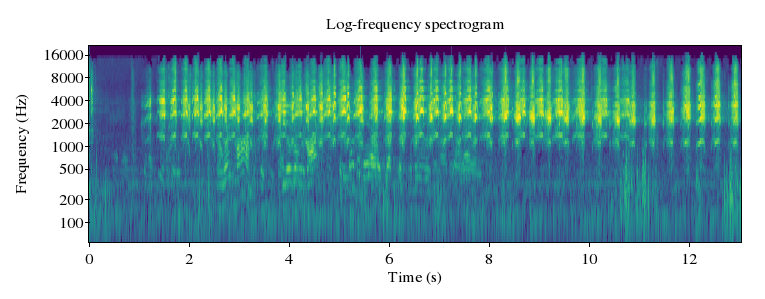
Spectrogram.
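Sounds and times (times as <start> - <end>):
falcon harsh cries: 1.0 - 13.0.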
